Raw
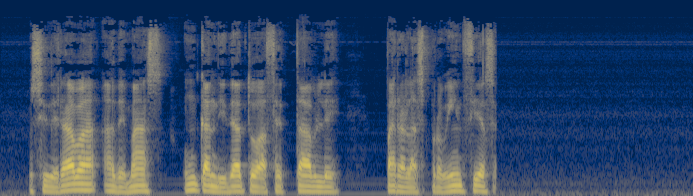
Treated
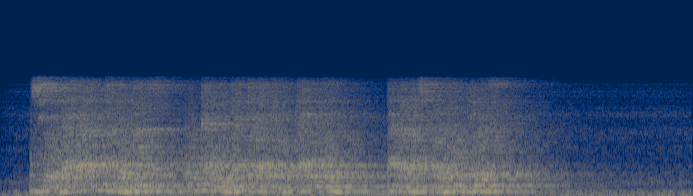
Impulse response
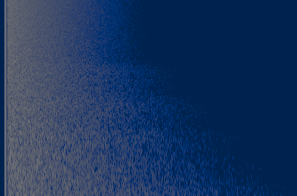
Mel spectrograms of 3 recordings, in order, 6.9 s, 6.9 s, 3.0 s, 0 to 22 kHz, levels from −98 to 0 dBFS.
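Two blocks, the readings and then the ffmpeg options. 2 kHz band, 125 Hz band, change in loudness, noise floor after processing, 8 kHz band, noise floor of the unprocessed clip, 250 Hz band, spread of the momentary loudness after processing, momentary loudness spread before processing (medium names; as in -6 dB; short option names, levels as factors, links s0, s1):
-15.0 dB, -13.5 dB, -17.5 dB, -58 dBFS, under -40 dB, -62 dBFS, -17.0 dB, 12 LU, 10 LU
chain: -filter_complex "[0:a]acompressor=threshold=0.0282:ratio=6,aresample=8000,asoftclip=type=hard:threshold=0.0133,aresample=44100[s0];[1:a]atrim=start_sample=2205,asetrate=74970,aresample=44100[s1];[s0][s1]afir=irnorm=-1:irlink=0,volume=1.58"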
